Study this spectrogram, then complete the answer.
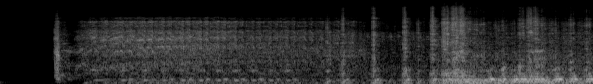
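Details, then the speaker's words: Long-dormant Briggs & Stratton 350777 1152-E1 twin on its first start running on its own fuel, leaking fuel: catches and settles into a loose, uneven putter, rough and unsettled, blowing oil out but running on its own. "Yeah, I was blowing oil out of that thing. But she's running on her own. I call that a win."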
